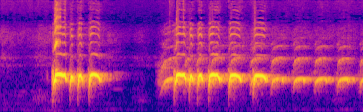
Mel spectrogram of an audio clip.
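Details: Local zebra dove used for luring in the rainy season: a brief rolling coo burst, then a longer phrase of repeated rounded coo notes that gradually slows and softens toward the end.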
